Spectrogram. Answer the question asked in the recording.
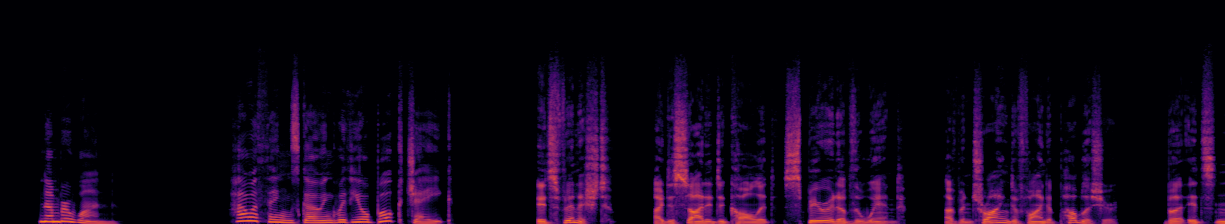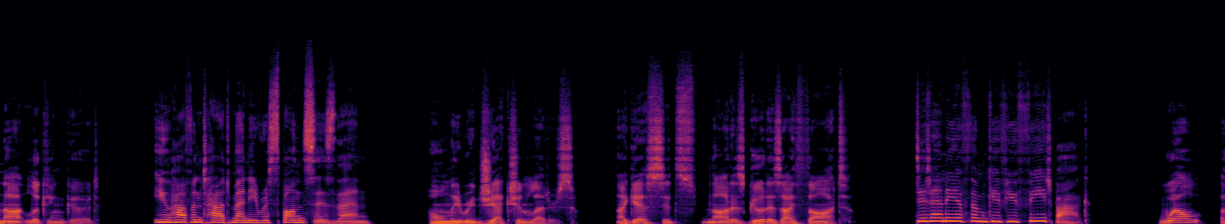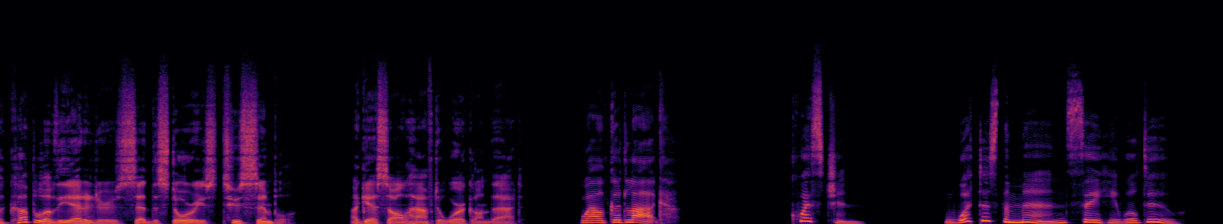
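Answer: Work on making his story less simple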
